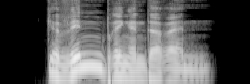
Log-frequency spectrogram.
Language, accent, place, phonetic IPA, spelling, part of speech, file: German, Germany, Berlin, [ɡəˈvɪnˌbʁɪŋəndəʁən], gewinnbringenderen, adjective, De-gewinnbringenderen.ogg
- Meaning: inflection of gewinnbringend: 1. strong genitive masculine/neuter singular comparative degree 2. weak/mixed genitive/dative all-gender singular comparative degree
